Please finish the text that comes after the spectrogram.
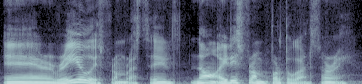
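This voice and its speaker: A man's voice: mid-range voice, animated, normal speed, creaky, warm tone. A man from Spain with a Spanish accent, chatting casually with viewers while he works on a 3D model during a stream. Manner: rambling, answers chat, chuckles often.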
